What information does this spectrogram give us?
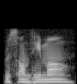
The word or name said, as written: ressentiment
